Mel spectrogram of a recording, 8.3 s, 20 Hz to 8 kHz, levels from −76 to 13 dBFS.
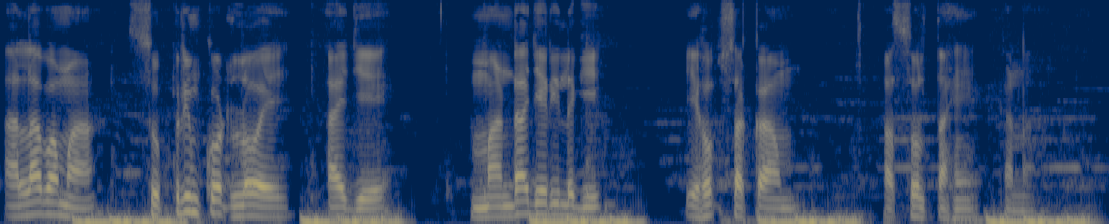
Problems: constant background noise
